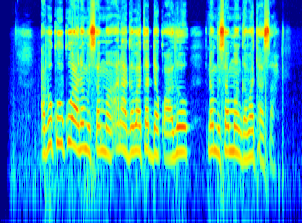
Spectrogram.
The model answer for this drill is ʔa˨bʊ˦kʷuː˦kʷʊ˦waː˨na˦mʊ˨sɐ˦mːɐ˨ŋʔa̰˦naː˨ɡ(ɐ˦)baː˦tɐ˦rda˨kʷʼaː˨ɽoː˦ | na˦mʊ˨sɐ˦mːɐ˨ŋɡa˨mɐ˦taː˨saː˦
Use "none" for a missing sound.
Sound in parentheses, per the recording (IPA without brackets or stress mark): ɐ˦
